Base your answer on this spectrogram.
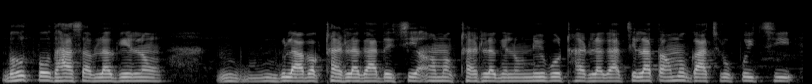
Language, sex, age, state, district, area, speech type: Maithili, female, 60+, Bihar, Darbhanga, rural, spontaneous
